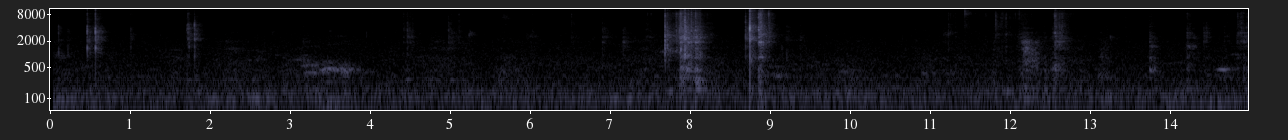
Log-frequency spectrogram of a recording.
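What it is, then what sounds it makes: Bar soap being cut. A palm-sized solid pink bar soap held in the hand has its pre-scored grid surface scraped and cut with a metal blade, so small soap cubes crumble off. Quiet, bright, crisp scratches and crunchy clicks arrive at irregular intervals, with two louder crumbling bursts near the middle. Each bit stops dead with no ring.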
